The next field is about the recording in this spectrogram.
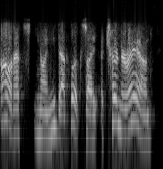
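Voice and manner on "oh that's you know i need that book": plain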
